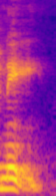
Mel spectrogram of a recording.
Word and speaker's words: knee: on your knee but the k might trip you up unless you remember it's your knee and don't pronounce it knee but knee all right enough of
